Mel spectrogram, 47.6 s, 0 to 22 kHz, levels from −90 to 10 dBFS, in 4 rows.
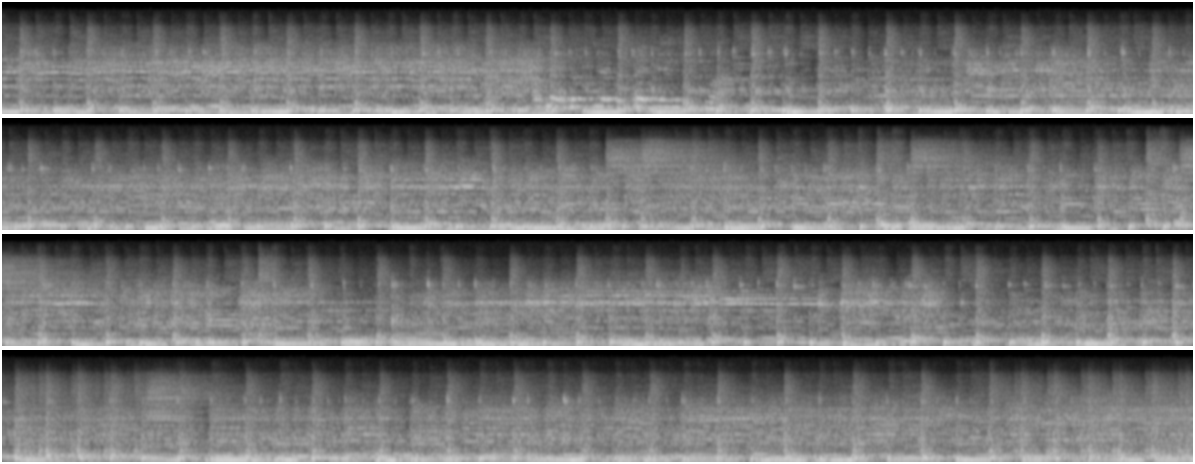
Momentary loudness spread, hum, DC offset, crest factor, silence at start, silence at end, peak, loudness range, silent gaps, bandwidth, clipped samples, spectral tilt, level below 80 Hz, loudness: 4 LU; none; under 0.1%; 14 dB; 0 s; 0 s; 0 dBFS; 1 LU; none; 11 kHz; under 0.1%; -6 dB/octave; -30 dBFS; -16 LUFS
